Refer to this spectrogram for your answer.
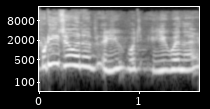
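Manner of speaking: slightly condescending. Retelling how the call center boss spoke to a coworker: imitating a condescending tone. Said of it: "a little bit condescending".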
